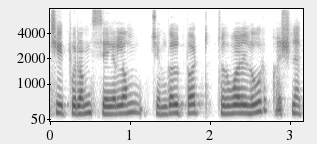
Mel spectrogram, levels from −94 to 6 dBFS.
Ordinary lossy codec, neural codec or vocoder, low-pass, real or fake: none; codec, 16 kHz, 1 kbps, FunCodec, trained on Chinese and English, 50 frames a second; none; fake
